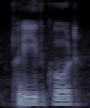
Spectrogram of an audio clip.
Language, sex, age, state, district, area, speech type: Punjabi, male, 45-60, Punjab, Rupnagar, rural, spontaneous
